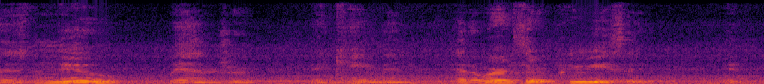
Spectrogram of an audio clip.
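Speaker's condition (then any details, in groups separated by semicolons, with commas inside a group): Brain injury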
